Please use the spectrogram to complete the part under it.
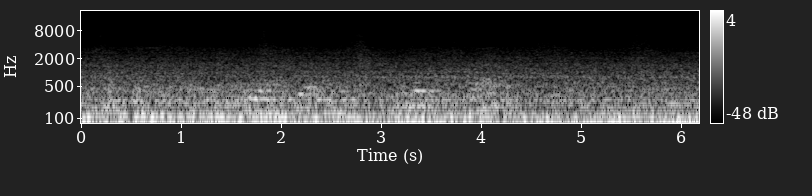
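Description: A felt eraser rubs across a chalkboard.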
